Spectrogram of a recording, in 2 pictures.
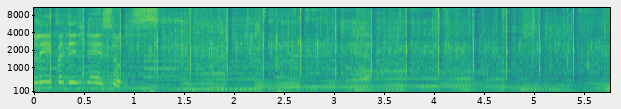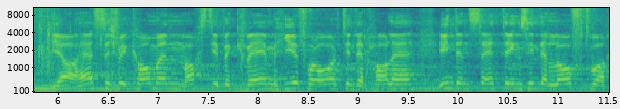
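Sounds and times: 
speech: 0.0s - 1.9s, 5.9s - 11.5s
crowd applauding: 0.0s - 7.0s.

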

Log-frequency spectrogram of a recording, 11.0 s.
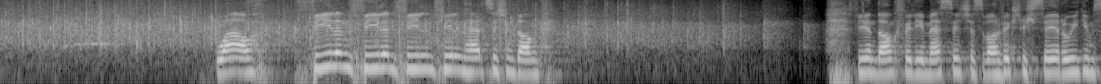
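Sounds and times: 
audience applause: 0.0s - 8.2s
speech: 2.2s - 5.6s, 8.6s - 11.0s.

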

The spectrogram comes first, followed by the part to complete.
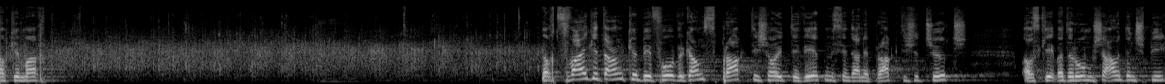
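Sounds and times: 
speech: 0.0s - 0.6s, 5.4s - 11.6s
audience applause: 0.0s - 6.0s.

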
